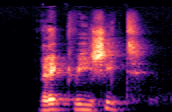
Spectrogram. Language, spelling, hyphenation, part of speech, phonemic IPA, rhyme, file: Dutch, rekwisiet, re‧kwi‧siet, noun, /ˌreː.kʋiˈzit/, -it, Nl-rekwisiet.ogg
- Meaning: 1. a prop, a property 2. something that is requisite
